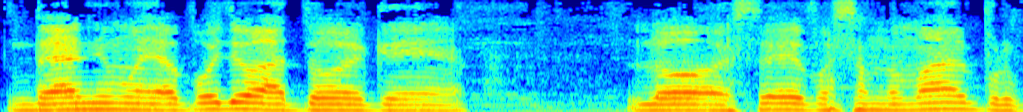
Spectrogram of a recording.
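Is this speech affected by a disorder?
Yes: ALS; degenerative muscle disease, first sign was shoulder pain while practicing judo at his club; speaking somewhat difficult, facial and mouth muscles affected.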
